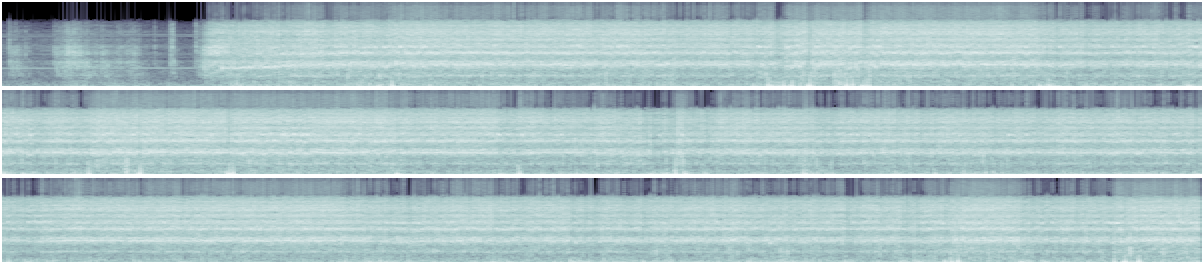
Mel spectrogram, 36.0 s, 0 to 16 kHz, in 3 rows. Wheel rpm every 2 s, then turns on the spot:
20, 180, 230, 230, 230, 230, 230, 230, 230, 230, 230, 230, 230, 230, 230, 230, 230, 230.
none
